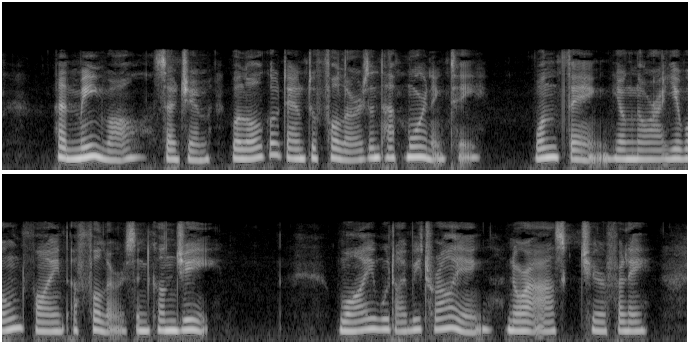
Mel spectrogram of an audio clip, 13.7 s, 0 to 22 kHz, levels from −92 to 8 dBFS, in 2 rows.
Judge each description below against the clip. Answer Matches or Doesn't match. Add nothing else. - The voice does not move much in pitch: Matches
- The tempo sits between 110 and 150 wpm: Matches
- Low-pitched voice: Doesn't match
